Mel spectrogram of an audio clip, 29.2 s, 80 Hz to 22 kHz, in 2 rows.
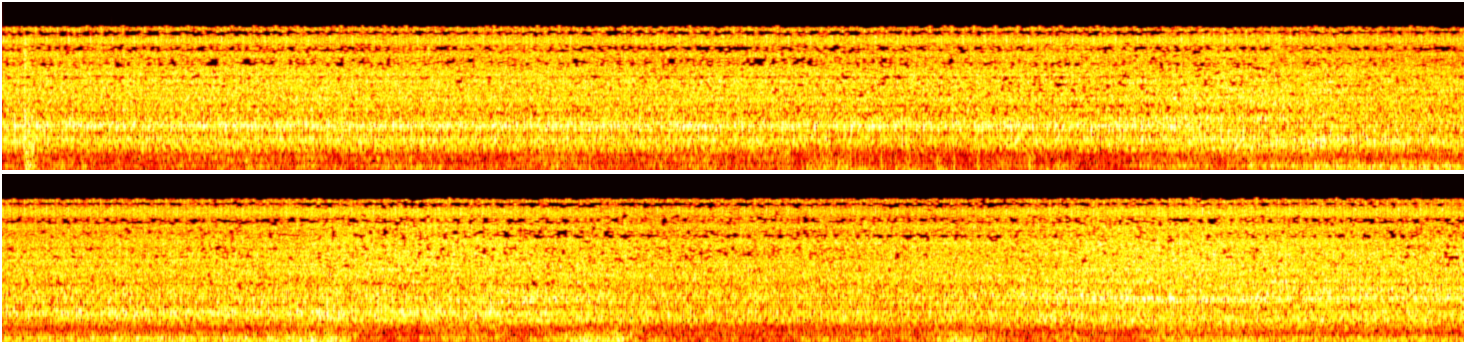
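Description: Rear-mounted diesel engine of a VDL Futura 129-370 coach idling steadily, with a steady whine over the running. A deeper rumble swells for a few seconds in the middle.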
